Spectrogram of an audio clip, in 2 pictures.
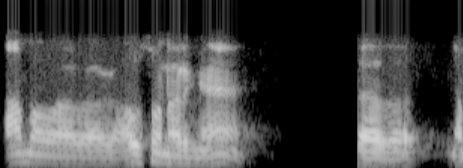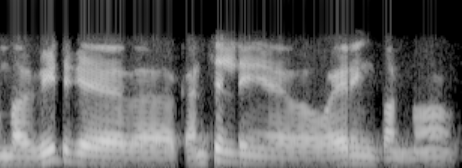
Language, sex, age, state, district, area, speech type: Tamil, male, 45-60, Tamil Nadu, Thanjavur, urban, conversation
